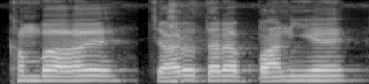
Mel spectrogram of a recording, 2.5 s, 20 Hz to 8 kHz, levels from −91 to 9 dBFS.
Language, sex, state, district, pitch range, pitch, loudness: Hindi, male, Uttar Pradesh, Hamirpur, 165-170 Hz, 170 Hz, -13 LUFS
